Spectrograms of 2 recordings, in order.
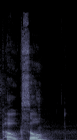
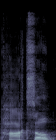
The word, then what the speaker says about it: Poxel: actually pronounced Pokesel, but everybody Pokesel. pronounces it Poxel or Pixel.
